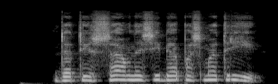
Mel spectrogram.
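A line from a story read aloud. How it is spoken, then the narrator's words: Faltering babble. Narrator (Russian): пролепетала Мила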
